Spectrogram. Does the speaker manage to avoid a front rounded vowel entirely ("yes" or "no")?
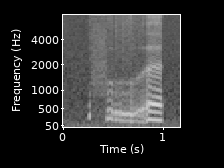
yes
